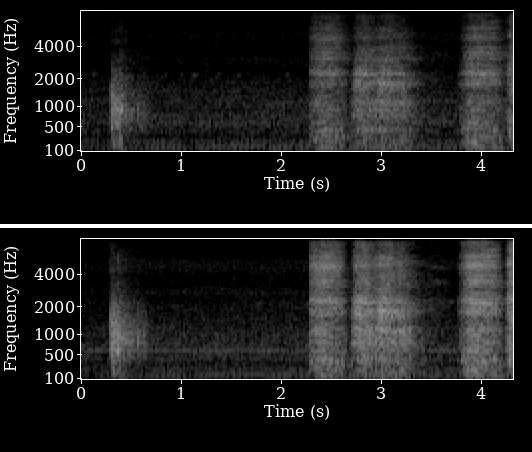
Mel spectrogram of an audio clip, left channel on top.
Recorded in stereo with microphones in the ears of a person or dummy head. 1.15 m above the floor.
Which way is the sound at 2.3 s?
85° right.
